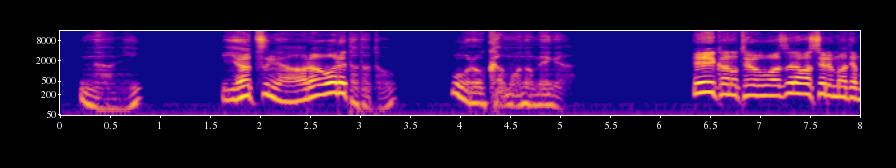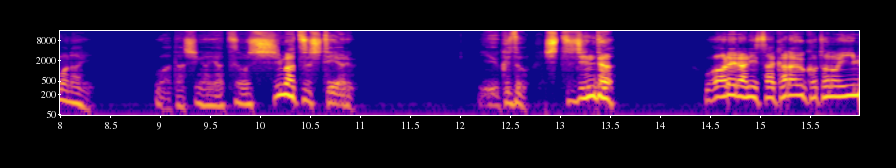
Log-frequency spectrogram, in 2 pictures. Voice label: male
